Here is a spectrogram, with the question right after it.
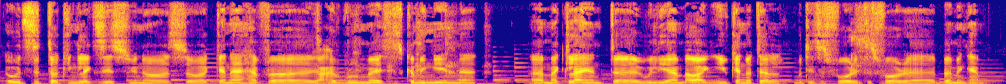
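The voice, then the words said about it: Terrible fake French accent. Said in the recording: “pretended to be a French sports agent with a kind of terrible French accent”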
